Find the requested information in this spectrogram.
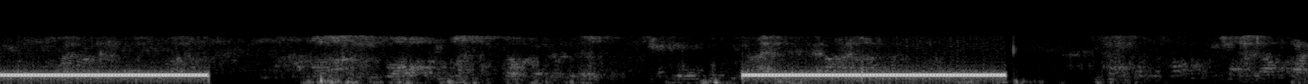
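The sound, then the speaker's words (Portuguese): A telephone tone sounds while a call is being placed: two long, loud, steady single-pitch tones of about two seconds each, with muffled voices and rustling noise in the gap between them. “Agora eu tô ligando, não tem o que fazer.”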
